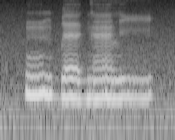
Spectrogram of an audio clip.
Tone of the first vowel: high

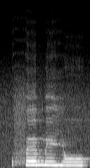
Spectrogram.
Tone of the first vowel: high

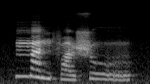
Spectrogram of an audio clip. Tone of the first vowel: falling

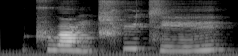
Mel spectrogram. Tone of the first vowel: low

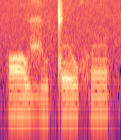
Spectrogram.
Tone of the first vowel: low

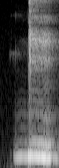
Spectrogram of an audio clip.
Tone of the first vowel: low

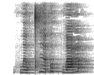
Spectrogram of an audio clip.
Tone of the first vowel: low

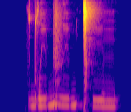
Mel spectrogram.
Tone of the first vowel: rising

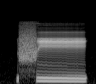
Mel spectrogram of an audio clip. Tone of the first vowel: high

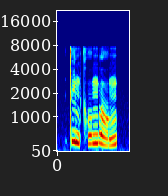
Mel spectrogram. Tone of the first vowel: falling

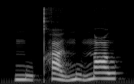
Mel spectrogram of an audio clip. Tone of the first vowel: low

